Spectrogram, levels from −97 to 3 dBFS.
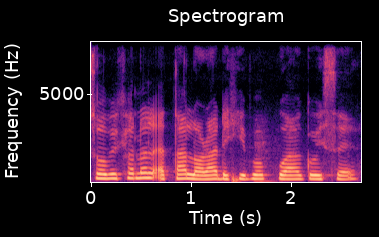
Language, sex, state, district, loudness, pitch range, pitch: Assamese, female, Assam, Kamrup Metropolitan, -13 LUFS, 220-245 Hz, 225 Hz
